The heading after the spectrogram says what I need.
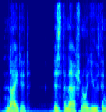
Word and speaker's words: NYTD: NYTD, pronounced NYTD, is the National Youth in Transition Database.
